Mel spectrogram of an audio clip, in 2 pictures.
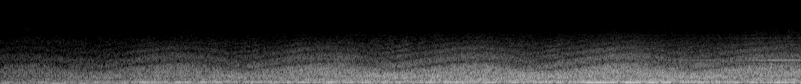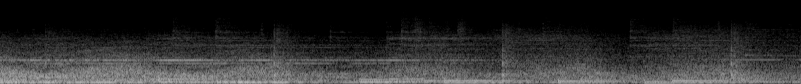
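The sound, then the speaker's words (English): Wind turbine blades spinning through the air, producing a steady run of rhythmic whooshing swells, each rising and falling about once a second over a low continuous drone; near the end the swishing eases and low, uneven tones take over. “What you hear behind me are the blades of a wind turbine spinning through the air.”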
